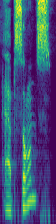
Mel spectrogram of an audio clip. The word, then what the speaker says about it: absence: So absence, spelled like absence, pronounced absence.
